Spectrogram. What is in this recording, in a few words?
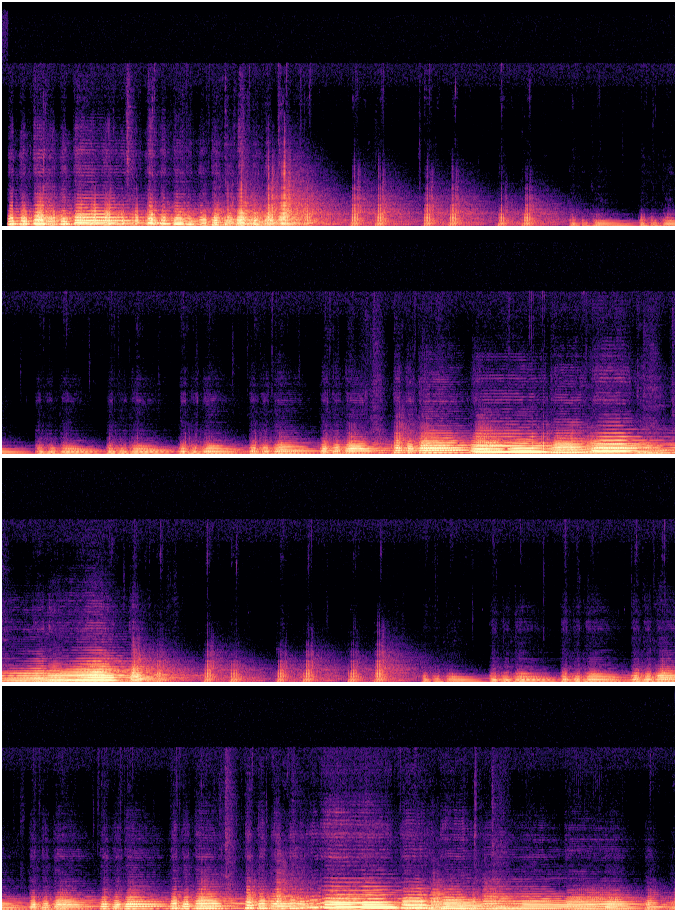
Tuba Trio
